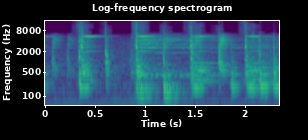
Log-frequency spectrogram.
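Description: Electronic drum kit played in a funk groove: a quick run of sampled drum and cymbal hits.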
